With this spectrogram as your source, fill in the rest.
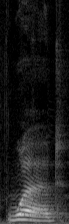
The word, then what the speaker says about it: word: world and work now you're probably mispronouncing these words because you are looking at the O R and you're trying to pronounce the vowel sound or like in door but this is incorrect the vowel sound is actually as in her work world word this is your eyes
